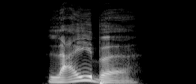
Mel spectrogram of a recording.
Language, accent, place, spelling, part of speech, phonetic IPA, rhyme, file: German, Germany, Berlin, Laibe, noun, [ˈlaɪ̯bə], -aɪ̯bə, De-Laibe.ogg
- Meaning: nominative/accusative/genitive plural of Laib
